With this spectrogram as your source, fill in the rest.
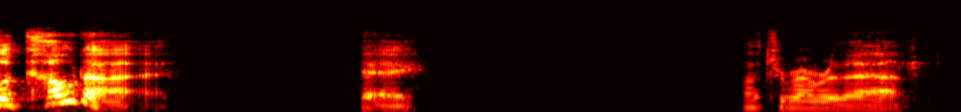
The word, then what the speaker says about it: Lakota: throat and cough] Lakota. Okay. Have to remember that. Lakota rhymes with South Dakota, which was part of the territory.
